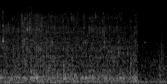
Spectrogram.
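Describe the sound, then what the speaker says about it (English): A gallon of water is poured into a container for mixing neem oil and castile soap, a steady trickling splash that runs then cuts off abruptly near the end. "I'm going to pour 1 gallon of water inside of here."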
